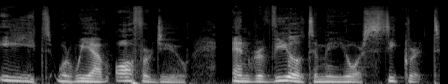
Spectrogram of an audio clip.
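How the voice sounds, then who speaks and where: A man's put-on character voice, medium in pitch, hissing, at a moderate pace with ordinary pitch variation. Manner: hissing, sharp, menacing.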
